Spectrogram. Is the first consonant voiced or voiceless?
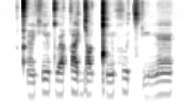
voiceless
